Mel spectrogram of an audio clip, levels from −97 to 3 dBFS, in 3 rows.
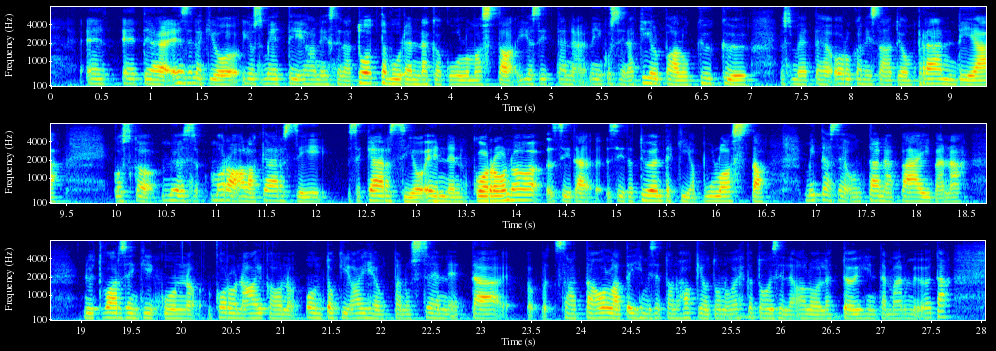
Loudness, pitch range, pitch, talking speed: -30 LUFS, 155-180 Hz, 165 Hz, 130 wpm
